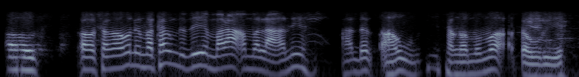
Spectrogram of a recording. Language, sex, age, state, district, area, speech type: Manipuri, male, 45-60, Manipur, Kangpokpi, urban, conversation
